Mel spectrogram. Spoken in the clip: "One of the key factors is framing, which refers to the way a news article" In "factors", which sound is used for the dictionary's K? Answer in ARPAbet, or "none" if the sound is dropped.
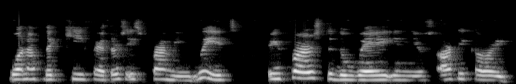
none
